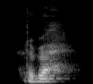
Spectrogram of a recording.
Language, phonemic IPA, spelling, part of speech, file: Moroccan Arabic, /rbaħ/, ربح, verb, LL-Q56426 (ary)-ربح.wav
- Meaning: to win, to gain; to profit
